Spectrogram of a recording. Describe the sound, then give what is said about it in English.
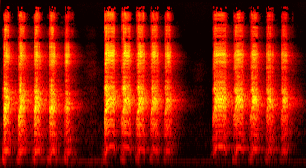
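A cut-down duck call, blown indoors in a house, imitates a hen mallard's cadence: three loud series of five or six raspy quacks, each run tapering off, separated by short pauses with no talking. “The other guy could be doing the fast feed in short sequence, and you're sitting there blending in with him, just hitting that little hen cadence.”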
